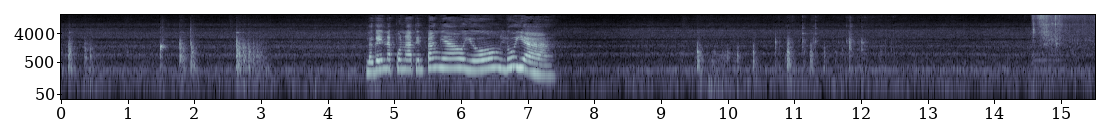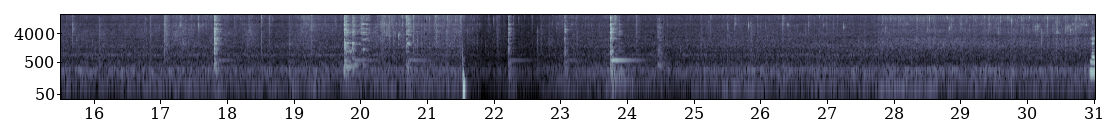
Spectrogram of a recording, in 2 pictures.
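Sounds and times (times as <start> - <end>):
ginger sizzling in hot oil: 12.2 - 31.0.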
